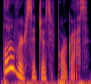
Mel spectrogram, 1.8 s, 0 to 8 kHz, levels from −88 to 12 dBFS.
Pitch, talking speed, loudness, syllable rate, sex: 235 Hz, 130 wpm, -17 LUFS, 4.2 syllables/s, female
